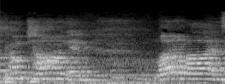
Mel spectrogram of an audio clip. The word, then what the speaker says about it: PyeongChang: And so that was what was happening, is Americans would say PyeongChang, and Koreans said, no, it's PyeongChang, and blah, blah, blah. And so, well, interestingly enough, NPR was pronouncing it as PyeongChang.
